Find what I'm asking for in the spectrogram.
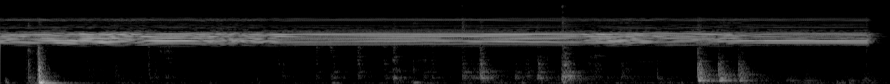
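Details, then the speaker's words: Simplex fire alarm system (4004 panel, 4903-9425 TrueAlert horn/strobes, 4099-9001/2099-9754 pull stations) tested on continuous, heard from outside the building: piercing steady high horn for about nine seconds, then cut off when silenced. "Wow, listen to that thing. Wow, that is one loud alarm. Let's go back inside and silence that."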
